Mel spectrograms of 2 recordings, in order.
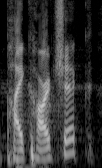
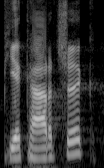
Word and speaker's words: Piekarczyk: present awesome so anyway my name is Pike our chick a great way to remember it is pies cars and chicks I am polish though so it's technically pronounced peek at a chick but I won't hold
